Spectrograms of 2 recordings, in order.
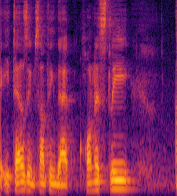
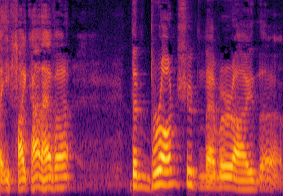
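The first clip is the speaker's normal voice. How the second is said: raised, louder jealous protest; mock petulant; 6 semitones higher, 4 dB louder than usual. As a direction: play the sulky possessive type, drawing out the end. Mimics possessive, jealous grumbling.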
